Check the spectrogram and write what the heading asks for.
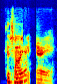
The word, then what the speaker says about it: Couturier: How do you pronounce his last name? Couturier.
